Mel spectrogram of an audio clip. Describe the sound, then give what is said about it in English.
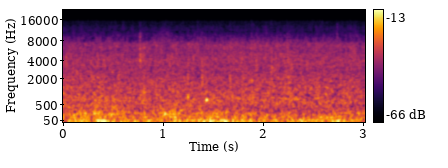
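Rain falls outside around midday, a soft, even hiss of drops that stays constant throughout, with no voices. “So the rain has continued outside. It's about noon now, and the rain continues to come down outside.”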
